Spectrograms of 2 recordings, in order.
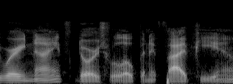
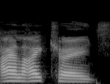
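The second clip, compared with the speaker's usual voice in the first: high falsetto voice; 9 semitones higher, 4 dB louder than usual. Speaking as the son during talk of a train show, high falsetto voice. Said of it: "Why does your son talk in a falsetto voice?".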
